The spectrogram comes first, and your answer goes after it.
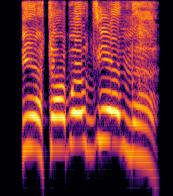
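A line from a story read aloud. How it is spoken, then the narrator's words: Shouting over wind. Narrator (Russian): Перекрывая шум ветра, закричала она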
